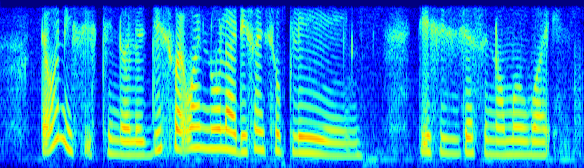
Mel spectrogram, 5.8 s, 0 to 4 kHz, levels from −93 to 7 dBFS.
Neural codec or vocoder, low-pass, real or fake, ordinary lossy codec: none; 3.6 kHz; real; none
